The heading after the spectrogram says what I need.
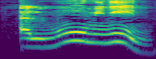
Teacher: عندك إبدال الهمز الساكن، المؤمنين هتبدل بواو مادية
